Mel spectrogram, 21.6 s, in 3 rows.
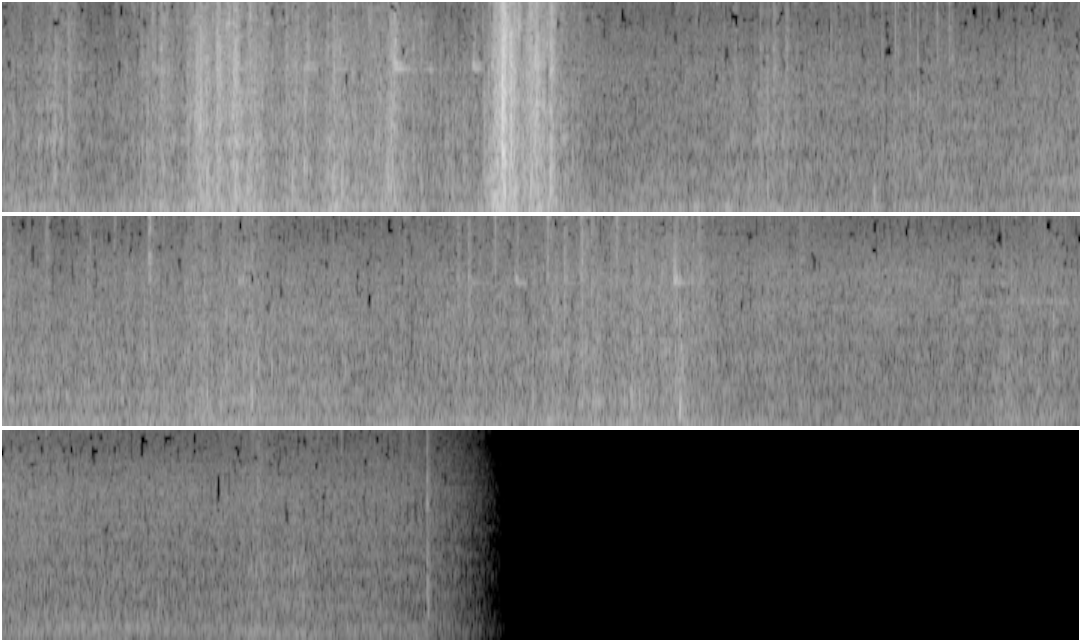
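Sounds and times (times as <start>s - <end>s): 
suspension clunks, hits and rattles: 0.0s - 17.5s.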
